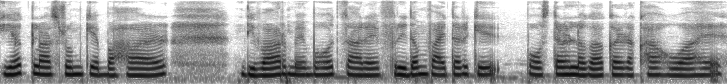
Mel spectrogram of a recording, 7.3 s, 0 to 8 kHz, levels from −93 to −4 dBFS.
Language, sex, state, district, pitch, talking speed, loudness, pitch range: Hindi, female, Arunachal Pradesh, Papum Pare, 220 Hz, 150 wpm, -14 LUFS, 210-230 Hz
